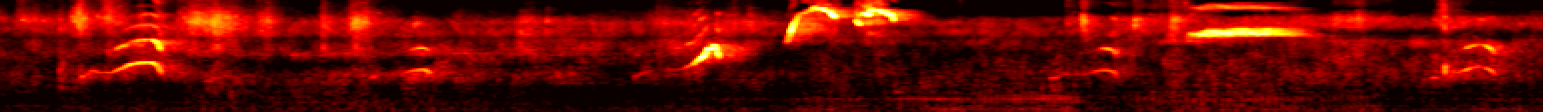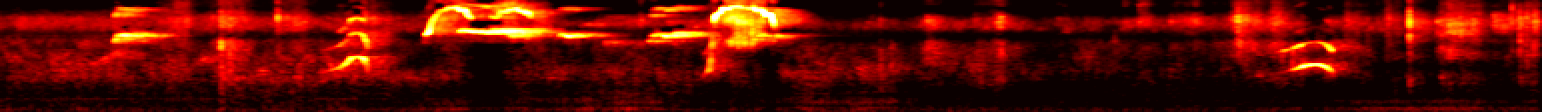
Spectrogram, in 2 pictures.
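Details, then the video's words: A baby monkey, Gino, crying loudly and at length, mixing mid-pitched arched wails with clusters of shrill high screams, denser in the middle, then tapering to single whimpers. "Poor baby monkey Gino crying sound loudly a long time till Quiet"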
